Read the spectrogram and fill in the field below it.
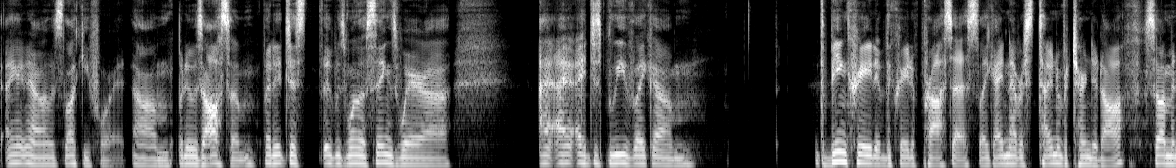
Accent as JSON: {"language": "English", "region": "California", "country": "United States", "tie": "born or raised there", "also_born_or_lived": "Cleveland, Ohio, United States", "said": "And then we moved to California because my dad was a bodybuilder and worked out at Gold's Gym and lived that whole experience. And we moved to, San Diego area. And I lived there and I graduated high school."}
